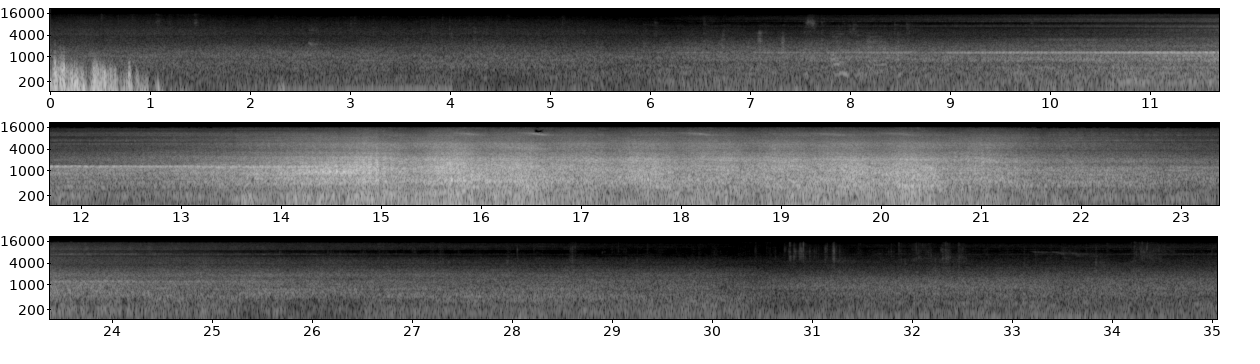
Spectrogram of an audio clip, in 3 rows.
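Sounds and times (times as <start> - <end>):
train passing at speed: 0.0 - 35.0
thin steady tone: 6.9 - 15.1.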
